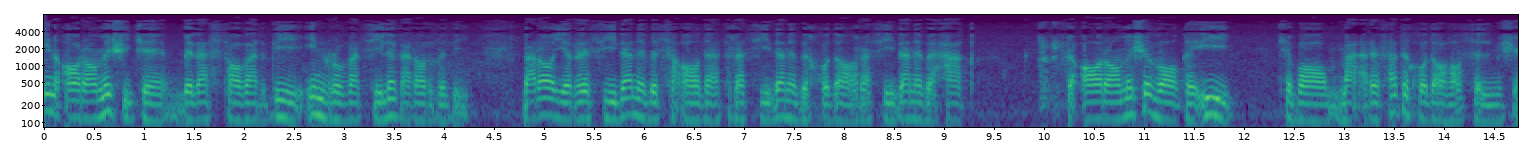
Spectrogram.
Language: Persian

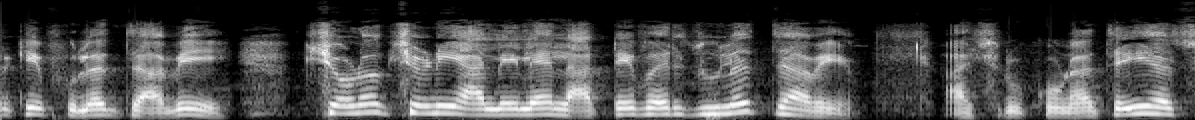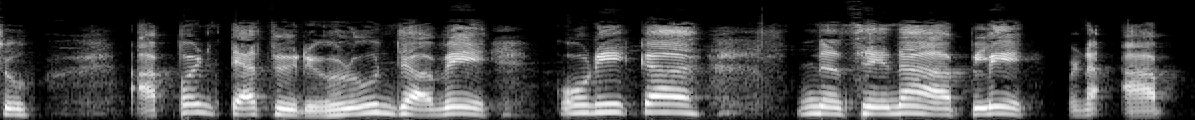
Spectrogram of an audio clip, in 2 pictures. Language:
Hindi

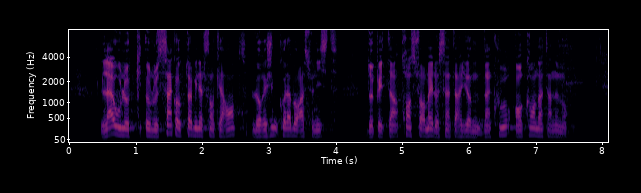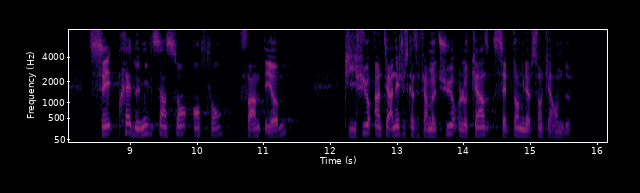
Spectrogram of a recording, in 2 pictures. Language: French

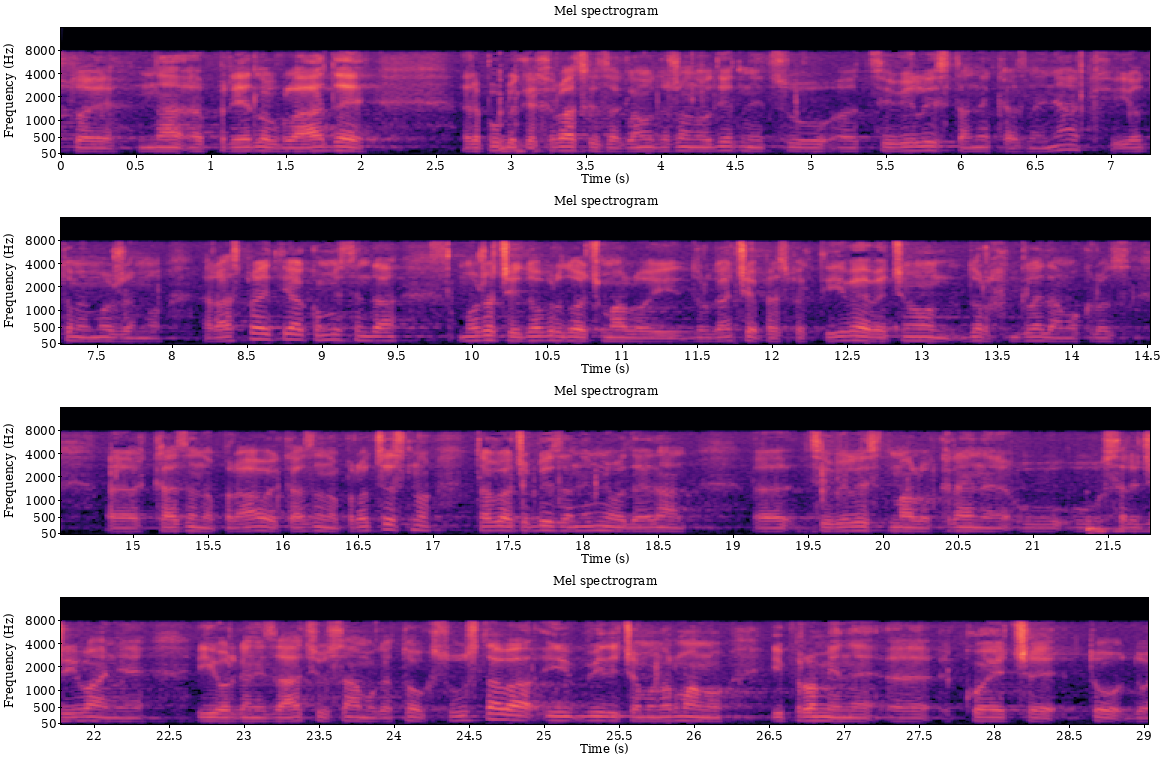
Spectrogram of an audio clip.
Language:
Croatian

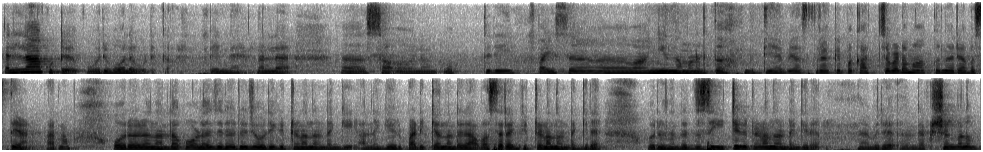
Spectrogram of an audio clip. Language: Malayalam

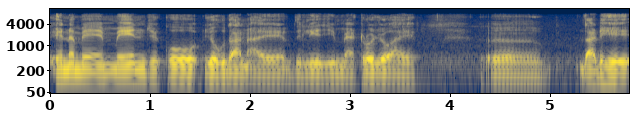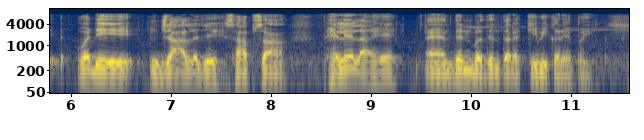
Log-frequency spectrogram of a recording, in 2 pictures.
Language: Sindhi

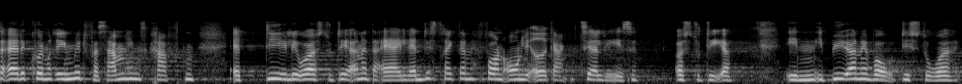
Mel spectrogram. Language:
Danish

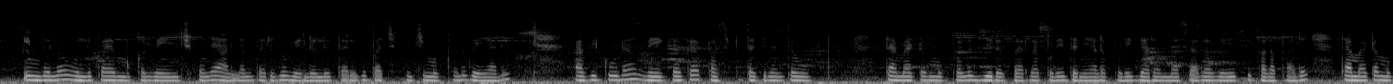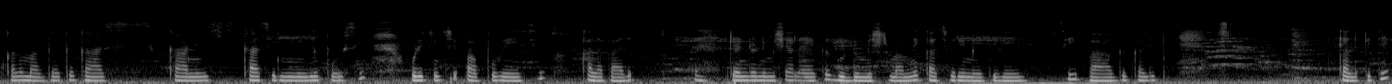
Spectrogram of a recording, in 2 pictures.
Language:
Telugu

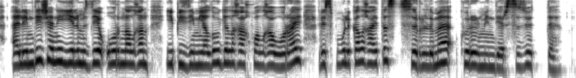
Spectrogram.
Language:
Kazakh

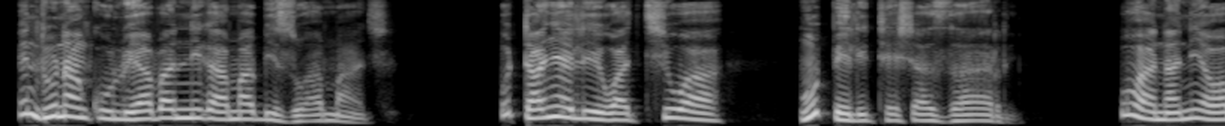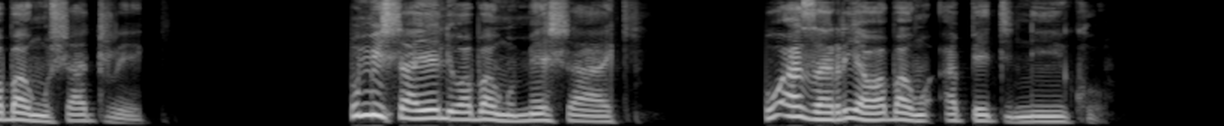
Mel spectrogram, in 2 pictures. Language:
North Ndebele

